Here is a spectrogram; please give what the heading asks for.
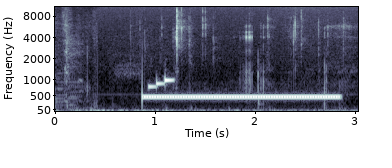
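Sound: phone call dialing tones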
